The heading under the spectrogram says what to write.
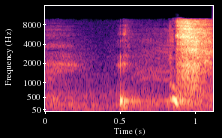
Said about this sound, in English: I'm gonna sneeze. Maybe not.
